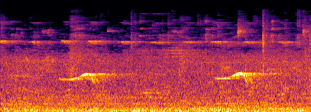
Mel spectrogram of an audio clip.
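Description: A bird gives a short rising whistled call twice, about two seconds apart, the second one louder. Behind it is a steady high-pitched chirping and low background noise.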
